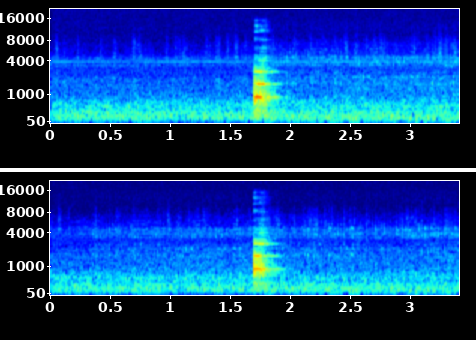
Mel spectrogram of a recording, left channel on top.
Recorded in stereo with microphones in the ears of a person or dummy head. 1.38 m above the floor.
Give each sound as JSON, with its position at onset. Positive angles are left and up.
{"t": 1.7, "sound": "dishes clattering", "side_deg": -35, "distance_m": 1.1}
